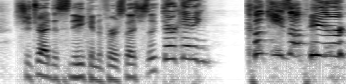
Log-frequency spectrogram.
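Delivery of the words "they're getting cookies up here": very high-pitched, frantic screaming. Retelling a scene where Elaine sneaks into first class: imitating Elaine screaming. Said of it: "And she's screaming".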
